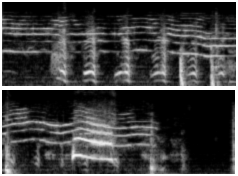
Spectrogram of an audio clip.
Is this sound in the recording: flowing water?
no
